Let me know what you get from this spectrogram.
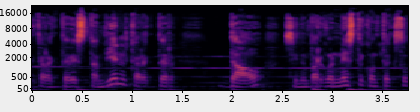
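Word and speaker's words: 道: el nombre al libro se pronuncia dado lo escribo como está o porque así se escribe y significa también camino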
